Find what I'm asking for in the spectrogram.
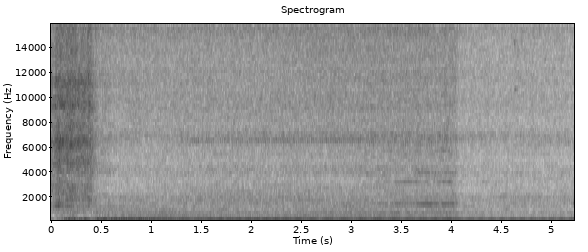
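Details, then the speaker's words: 1996 Honda City with check engine light and erratic idle: a deep, low idle that won't settle and sags noticeably partway through. Unstable, hunting idle. "So ang problema nito is check engine light. Pabago-bago yung menor."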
